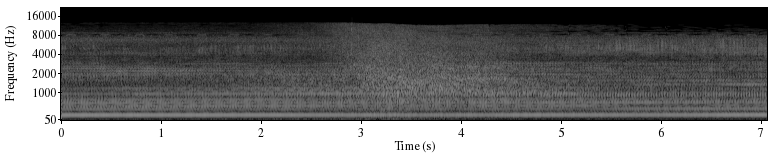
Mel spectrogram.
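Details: Chevrolet D60 truck with Detroit Diesel 4-53N two-stroke at its 3,000 km service: deep, steady drone with a blower whine that swells and eases in pitch; healthy running.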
